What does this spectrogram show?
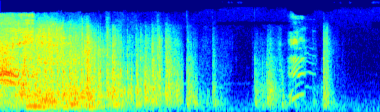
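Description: Cartoon crash sound effect of a fall: a dense clatter of thuds and knocks that fades away over about three seconds, followed by a few short warbling sounds about four seconds in.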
